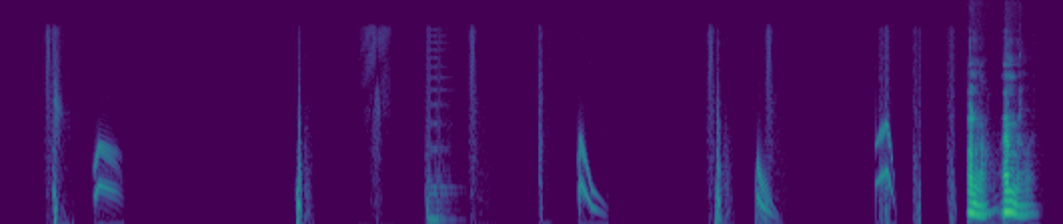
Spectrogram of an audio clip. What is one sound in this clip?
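Short electronic game sound effects swoop and chime.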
